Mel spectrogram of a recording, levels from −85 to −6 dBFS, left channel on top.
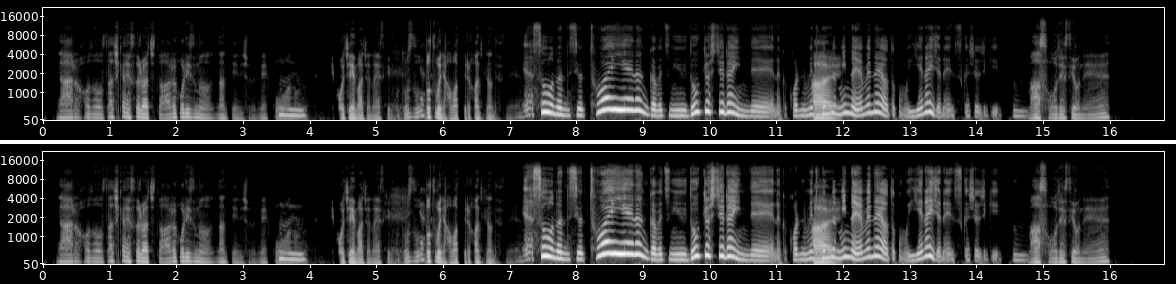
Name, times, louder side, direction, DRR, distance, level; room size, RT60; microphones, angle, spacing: voice 1, 0.2-3.9 4.4-7.2 11.5-12.0 14.8-16.0, equal, 5° right, 5.7 m, -33 dB
voice 2, 3.5-3.9 5.6-5.7 7.2-14.8, right 1 dB, 60° right, 2.4 m, -22 dB
open air
head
